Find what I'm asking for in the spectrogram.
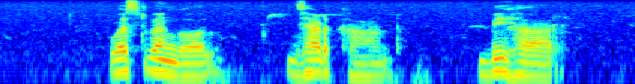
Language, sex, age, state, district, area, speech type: Santali, male, 30-45, West Bengal, Malda, rural, spontaneous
